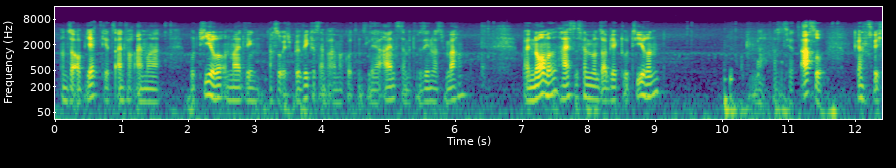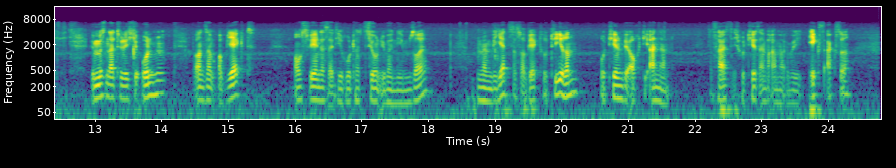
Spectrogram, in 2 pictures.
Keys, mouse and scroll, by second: 0.5 click, 1.6 right click, 2.6 right click, 3.7 m, 6.5 click, 8.0 r, 9.6 click, 10.7 ctrl+z, 11.7 right click, 12.9-13.4 scroll down 4, 14.4 scroll down 1, 15.9 scroll down 1, 17.1 click, 18.5 right click, 19.4 r, 21.5 right click, 22.4 r.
